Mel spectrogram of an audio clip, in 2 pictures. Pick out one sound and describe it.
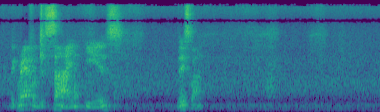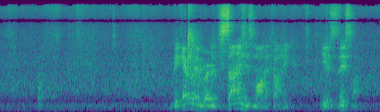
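A middle-aged man speaks calmly nearby, explaining.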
